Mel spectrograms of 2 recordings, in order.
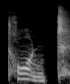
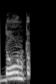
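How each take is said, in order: First: "डोंट" softer and stretched, with an English o and crisp released t; slow, soft "डोंट" ending in a sharp t; correct don't. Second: "डोंट" with a hard d and closed o; common reading of don't. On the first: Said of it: "लेकिन ये डोंट नहीं है". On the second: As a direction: say "डोंट" plainly with an Indian long o. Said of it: "normally क्या पढ़ते हैं". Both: Shown as a demonstration.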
